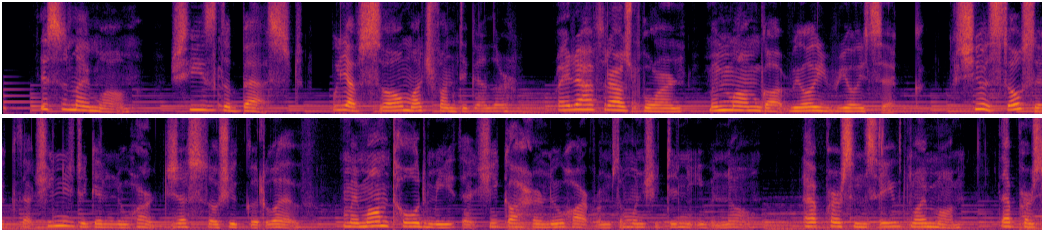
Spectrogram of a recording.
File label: RADIO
